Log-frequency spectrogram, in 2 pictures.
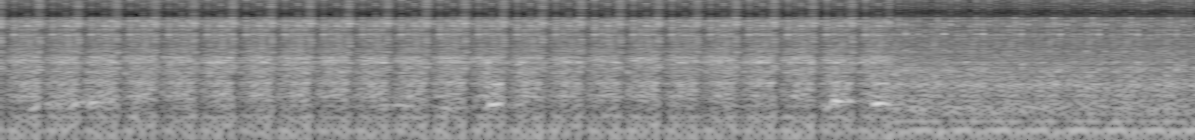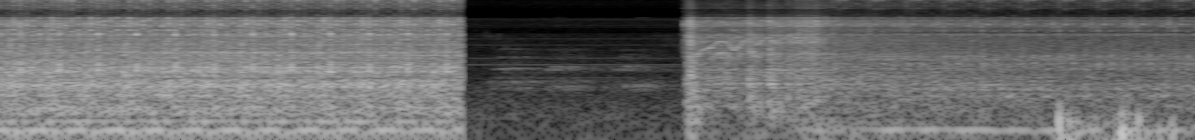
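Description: Diesel cranks and catches with even clatter, then settles into a smooth, steady idle with no odd ticking; healthy running engine.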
